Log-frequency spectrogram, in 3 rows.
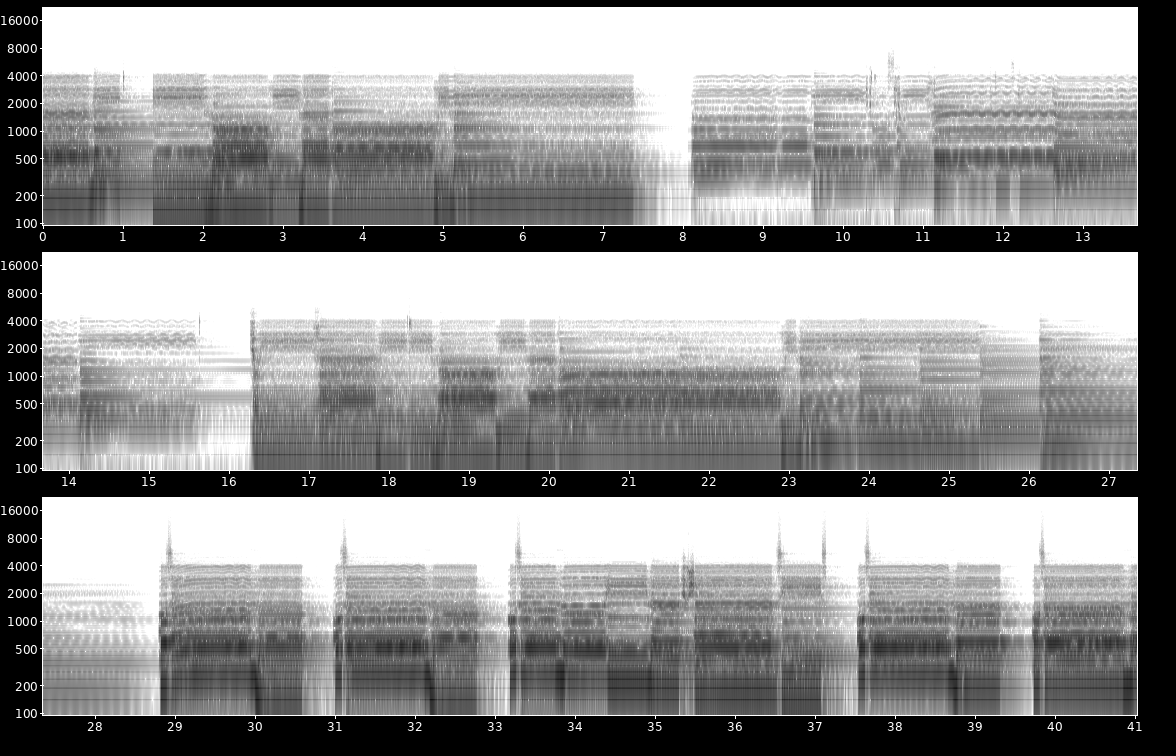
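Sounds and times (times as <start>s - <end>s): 
bass voice singing: 0.0s - 7.6s, 16.3s - 25.5s, 28.8s - 41.0s.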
